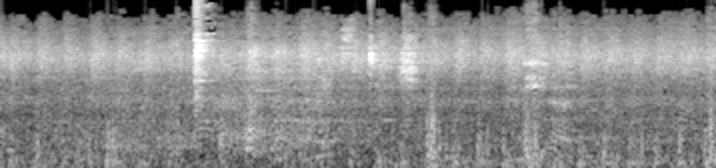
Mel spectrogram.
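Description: Electric multiple-unit (EMU) local train accelerating, heard from inside the coach: a repeated thudding from the bogie, much like a steam engine working hard, over the running noise of the wheels on the rails.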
